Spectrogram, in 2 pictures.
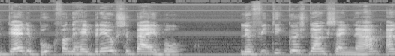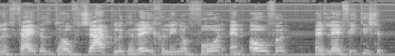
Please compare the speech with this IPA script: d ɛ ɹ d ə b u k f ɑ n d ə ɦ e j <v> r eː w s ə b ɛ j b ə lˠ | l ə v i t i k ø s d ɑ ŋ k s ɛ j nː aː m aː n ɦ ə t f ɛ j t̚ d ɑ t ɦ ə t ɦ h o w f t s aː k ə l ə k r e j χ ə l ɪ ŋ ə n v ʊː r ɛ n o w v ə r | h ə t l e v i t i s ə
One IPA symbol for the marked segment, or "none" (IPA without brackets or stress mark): b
